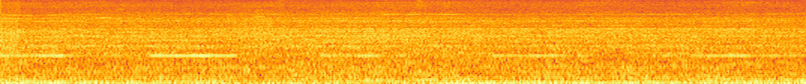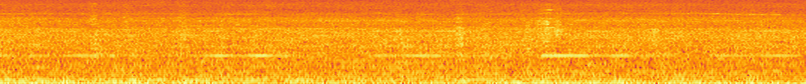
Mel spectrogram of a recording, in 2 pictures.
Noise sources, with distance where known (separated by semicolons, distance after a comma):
large-sounding engine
